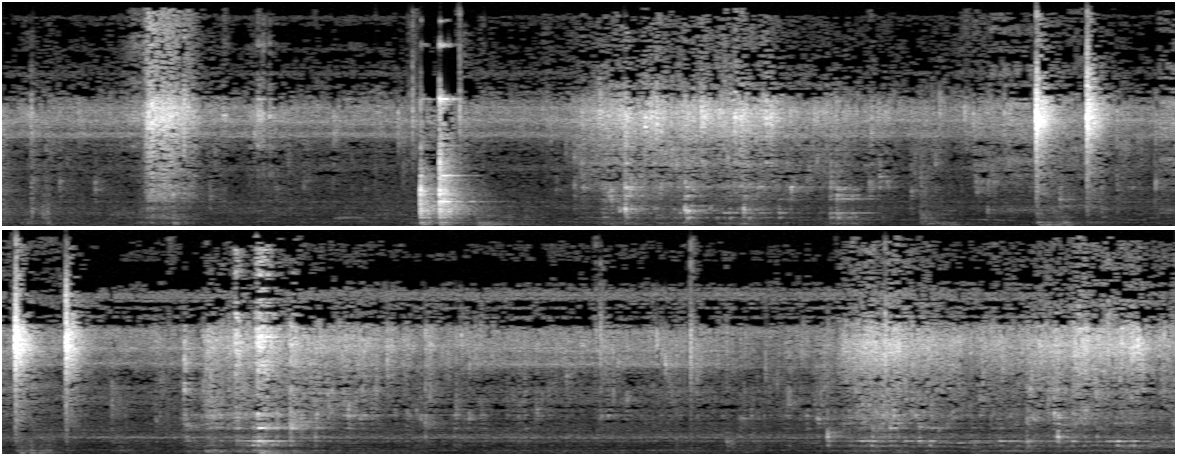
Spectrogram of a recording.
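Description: Kitchen handling: dry rice rattling into a glass bowl, then scattered sharp clicks and clinks of a metal spoon against a cooking pot as vermicelli is stirred in oil, with four quick clicks about eight to nine seconds in.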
